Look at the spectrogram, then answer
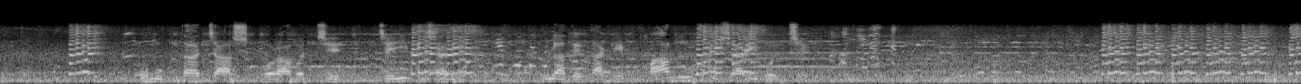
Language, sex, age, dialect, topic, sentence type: Bengali, male, 36-40, Western, agriculture, statement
